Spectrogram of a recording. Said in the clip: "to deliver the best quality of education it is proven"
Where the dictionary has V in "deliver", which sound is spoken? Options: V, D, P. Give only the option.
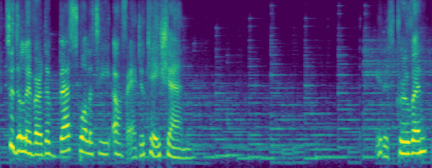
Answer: V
